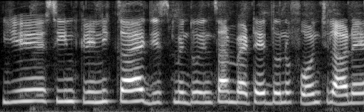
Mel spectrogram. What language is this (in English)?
Hindi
